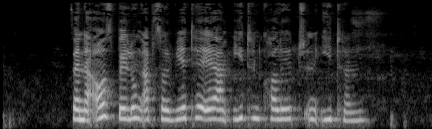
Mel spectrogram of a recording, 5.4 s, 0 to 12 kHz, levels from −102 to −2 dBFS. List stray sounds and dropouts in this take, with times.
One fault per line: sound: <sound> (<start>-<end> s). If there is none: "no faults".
no faults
